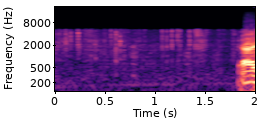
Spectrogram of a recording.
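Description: Faint clicking and rustling of a plastic Transformers Movie Voyager Ratchet action figure being handled, its leg and hip parts moved about; a voice starts just before the end.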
